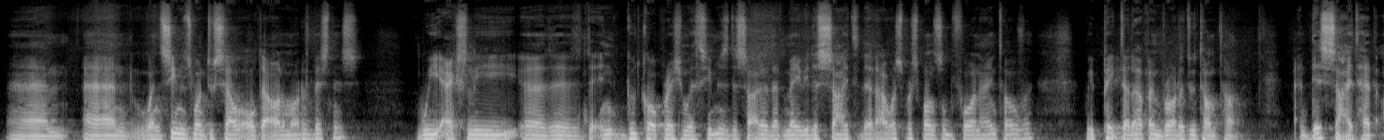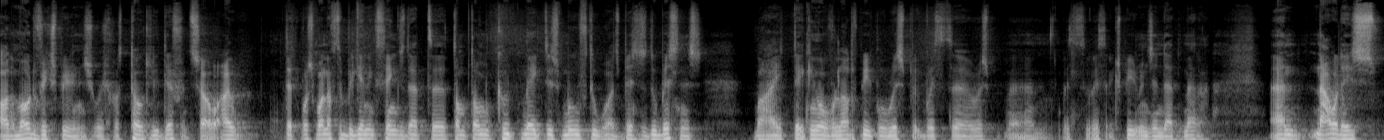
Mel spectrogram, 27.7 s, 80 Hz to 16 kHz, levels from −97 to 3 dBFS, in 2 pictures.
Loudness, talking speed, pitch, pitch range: -26 LUFS, 205 wpm, 110 Hz, 100-115 Hz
